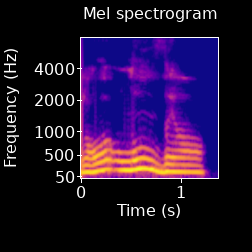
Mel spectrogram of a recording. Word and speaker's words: Louisville: San Antonio, Oklahoma City, Nashville, Louisville, or if you're from there, you're probably saying I'm not pronouncing right. I got to put marbles in my mouth and say Louisville.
